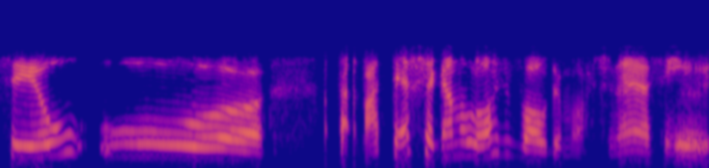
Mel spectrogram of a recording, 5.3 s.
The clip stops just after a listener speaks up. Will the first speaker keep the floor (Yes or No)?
Yes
